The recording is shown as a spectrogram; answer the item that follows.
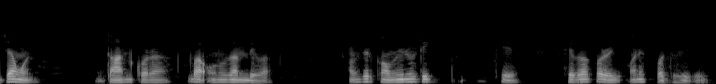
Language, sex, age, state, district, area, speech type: Bengali, male, 18-30, West Bengal, North 24 Parganas, rural, spontaneous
